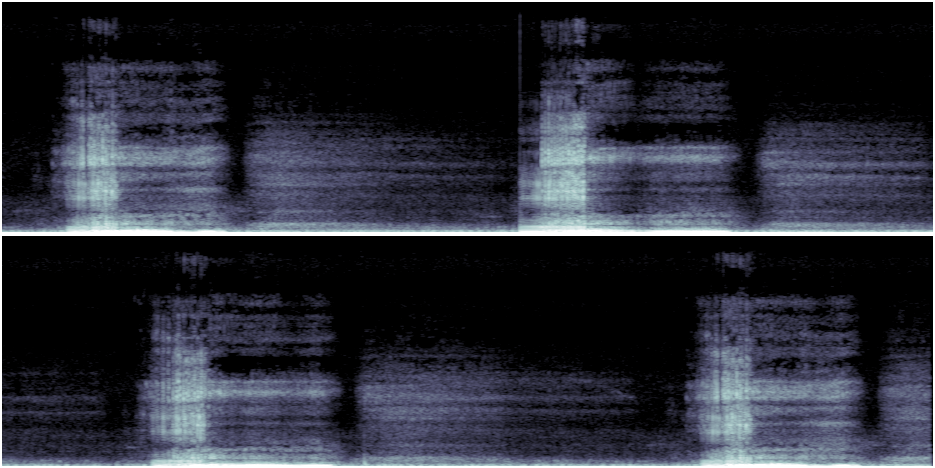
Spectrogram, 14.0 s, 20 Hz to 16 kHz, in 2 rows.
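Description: Loud, rattling snores on each breath in, about 17 a minute, with quiet breaths out between; ordinary heavy snoring.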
